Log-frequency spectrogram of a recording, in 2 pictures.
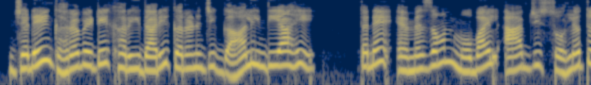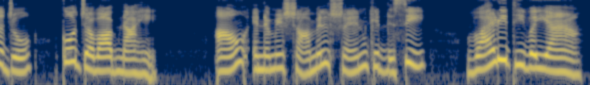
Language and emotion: Sindhi, surprised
